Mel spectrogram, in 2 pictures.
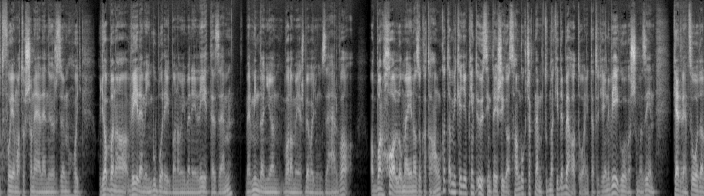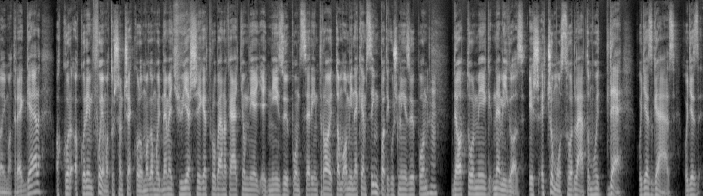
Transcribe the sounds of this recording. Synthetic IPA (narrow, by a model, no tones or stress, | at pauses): t̪fo̞jɒmɒt̪o̞ʃɒnɛlːɛnørzø̞mɦo̞ɟho̞ɟɒbːɒnɒveːlɛmeːɲbubo̞ɾeːɡ̚bɒnɒmibɛneːnleːt̪ɛzɛ̰mː | ɛrtmind̪ɒɲːijɒnvɒlɒmɛjɛʒbɛvɒɟuŋɡza̰ːrvɒ̰ | ɒbːɒnhɒlːo̞mɛlenɒzo̞kɒt̪ɒɦɒŋɡo̞kɒt̪ɒmikɛɟeːp̚keːnt̪øːsint̪ɛeːʃiɡɒshɒŋɡo̞kt͡ʃɒknɛmt̪ud̪nɒkid̪ɛbɛɦɒ̰t̪o̰lnḭt̪aːt̪ho̞cʰhɒeːnveːɡo̞lvɒʃo̞mɒzeːn | kɛd̪vɛn̪t̪so̞ld̪ɒlɒimɒ̰t̪rɛɡːɛl | ɒkːo̞ɾɒkːo̞ɾeːnfo̞jɒmɒt̪o̞ʃɒnt͡ʃɛkːo̞lo̞mːɒɡɒmɦo̞ɟnɛmɛɟhyjɛʃːeːɡɛt̪proːbaːlnɒkaːt̪ɲo̞mniɛɟɛɟneːzøːpo̞nt̪sɛɾint̪rɒjt̪ɒmɒminɛkɛmsimpɒt̪ikuʃneːzøːpo̞nt̪ | d̪ɛɒt̪ːoːlmeːɡnɛmiɡɒ̰z̥eːʃɛc̚t͡ʃo̞moːso̞rlaːt̪o̞mɦo̞ɟ̚d̪ɛ̰ho̞ɟɛzɡa̰ːz̥ho̞ɟɛz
